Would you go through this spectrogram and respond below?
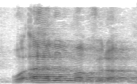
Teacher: حمزہ اور ہا دونوں اقصی حلق سے ادا ہوتے ہیں، حمزہ بالجہر ادا ہوگا، ہا پہ حمز ہوگا، لام کو لام سے ملا دیں گے، اظہار ہوگا، یہ اظہار قمری اب لام پڑھا جا رہا ہے.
